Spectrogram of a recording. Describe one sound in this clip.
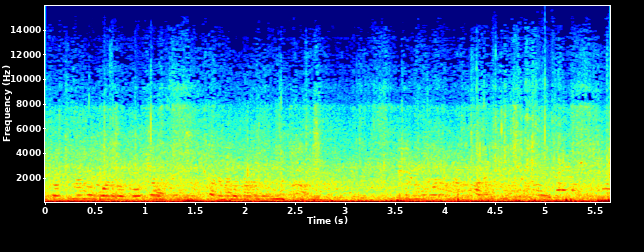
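Wind rumbles steadily and gusts outdoors.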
